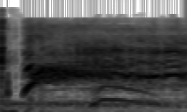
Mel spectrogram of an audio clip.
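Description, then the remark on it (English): A whimsical doorbell rings with sustained, warbling tones that slide upward and waver, loud, filling the moment with no voices. “Cute doorbell.”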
